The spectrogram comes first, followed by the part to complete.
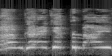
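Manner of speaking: put-on very high, frantic, unhinged, psychotic yell. Retelling yelling at the speaker's dad: imitating own crazed yelling. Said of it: "all psychotic".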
